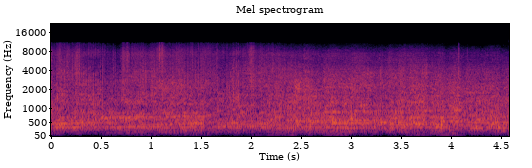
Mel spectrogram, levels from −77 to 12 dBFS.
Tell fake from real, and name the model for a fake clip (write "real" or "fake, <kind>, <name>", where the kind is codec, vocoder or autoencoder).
fake, codec, SNAC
